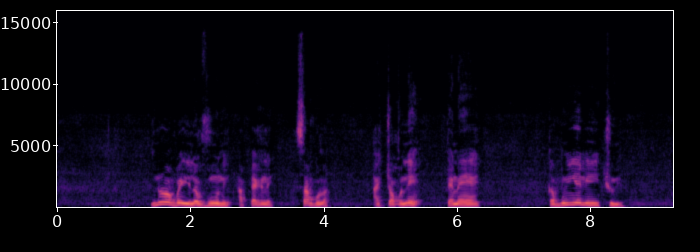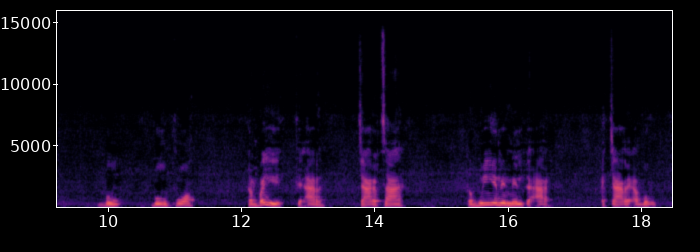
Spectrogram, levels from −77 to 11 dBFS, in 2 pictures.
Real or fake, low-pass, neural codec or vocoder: fake; 14.4 kHz; codec, 44.1 kHz, 3.4 kbps, Pupu-Codec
